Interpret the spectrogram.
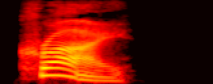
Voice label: "cry", US English, male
